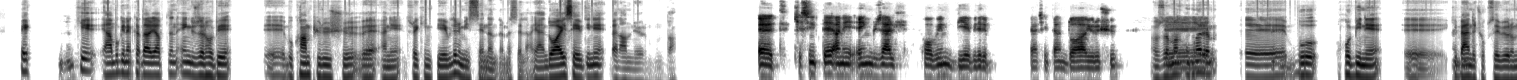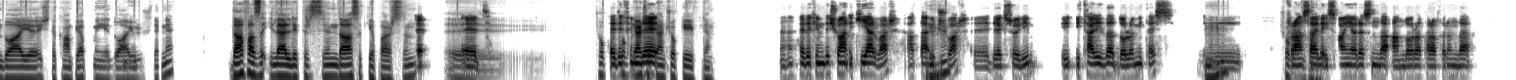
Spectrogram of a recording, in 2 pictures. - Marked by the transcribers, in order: distorted speech; other background noise
- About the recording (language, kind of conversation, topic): Turkish, unstructured, Hobiler insanların hayatında neden önemlidir?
